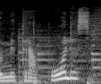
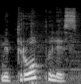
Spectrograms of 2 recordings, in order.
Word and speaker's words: Метрополис: версии связаны некоторые путаницы ударение существительным Метрополис оно падает на второй слог Однако в русском слове митрополия ударение традиционно на третьем слоге и митрополис который по сути то же самое Это ударение сохранил Так что нет никакого метрополиса есть Метрополис а Если возникнут сомнения вспомните про Мегаполис и ударение сразу станет на свое место и на этом У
